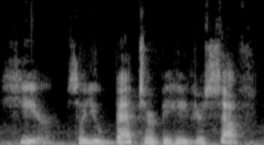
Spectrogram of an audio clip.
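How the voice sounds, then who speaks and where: A woman's voice: fairly low pitch, expressive, measured pace, slightly rough, voice pushed down, exaggerated voice. A woman voicing a proud, bullying male rooster who speaks fiercely and bossily in a read-aloud storybook. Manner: fierce, bossy.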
